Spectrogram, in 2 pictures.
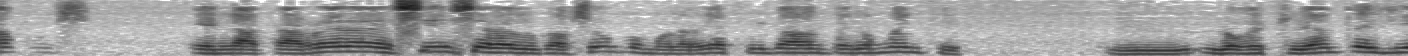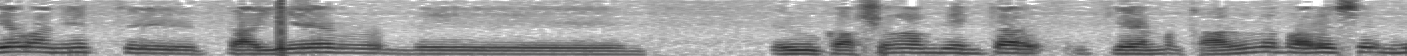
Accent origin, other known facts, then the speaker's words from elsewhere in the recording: Havana, Cuba; now in Santa Cruz de la Sierra, Bolivia; aunque yo vivo en Santa Cruz de la Sierra, pero yo soy cubano, nací, viví ahí bastante tiempo, y en una isla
